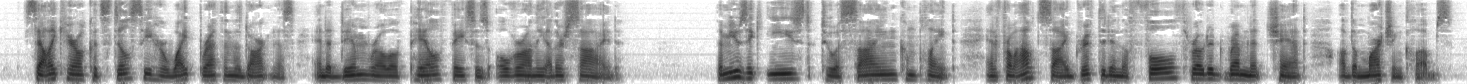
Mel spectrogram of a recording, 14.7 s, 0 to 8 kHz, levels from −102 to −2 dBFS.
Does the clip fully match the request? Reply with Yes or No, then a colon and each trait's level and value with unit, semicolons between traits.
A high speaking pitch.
No: low, 110 Hz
